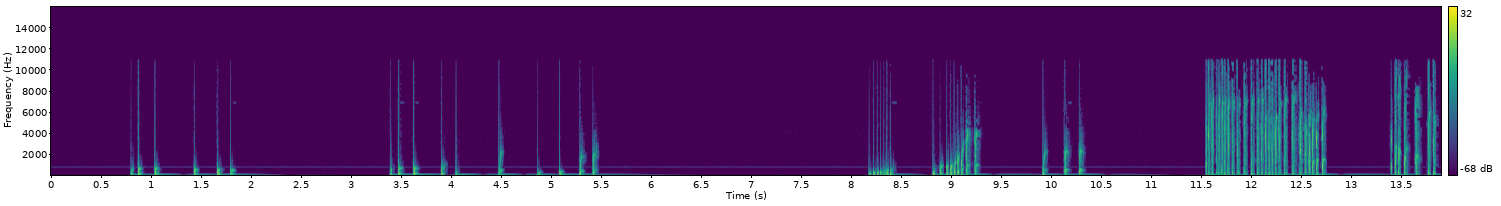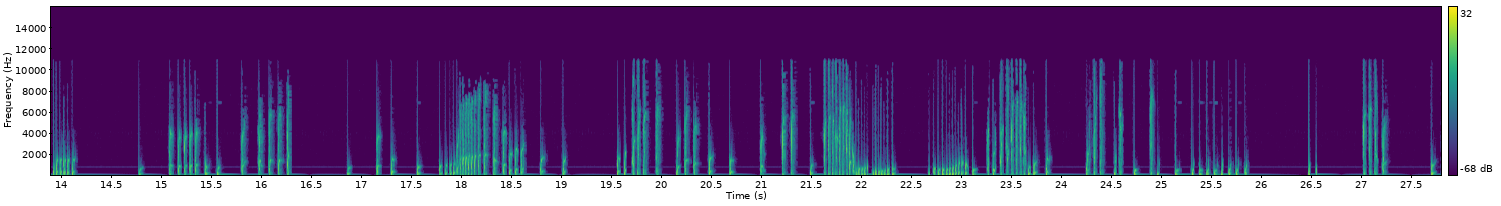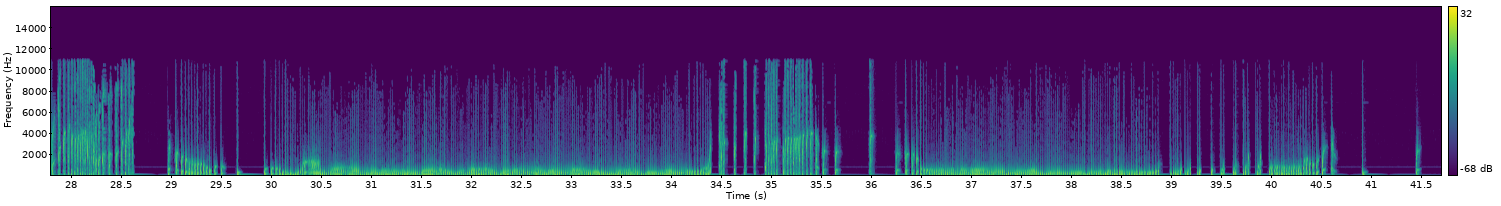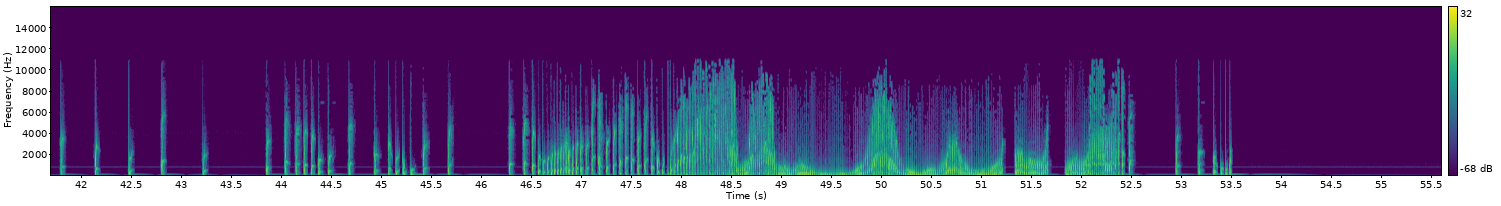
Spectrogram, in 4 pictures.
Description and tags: SciFi Retro Oscillators TimeStunts 03
Listening to some liquid robots talk.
